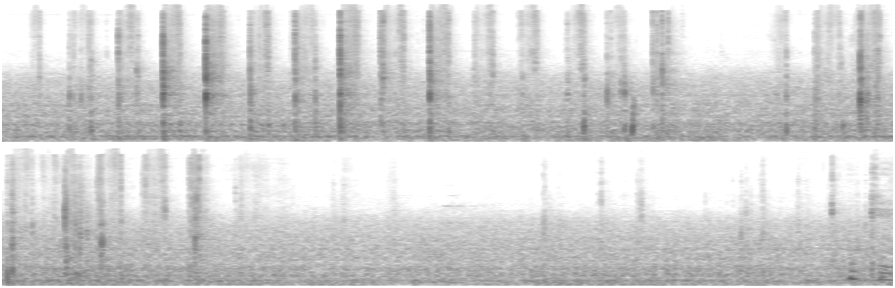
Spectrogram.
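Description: Tarot cards shuffled repeatedly by hand, a fast riffle of crisp papery clicks and flutters that come close and fairly loud in bursts, then thin out into quieter, sparse taps over a low room hum.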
